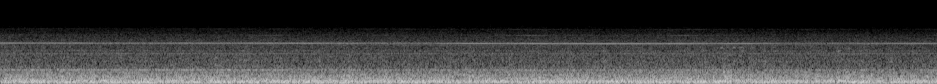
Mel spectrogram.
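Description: A train rumbles steadily along the rails at high speed.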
